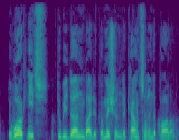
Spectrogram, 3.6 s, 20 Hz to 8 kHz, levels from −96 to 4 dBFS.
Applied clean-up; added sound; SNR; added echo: neural mask model RNNoise.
